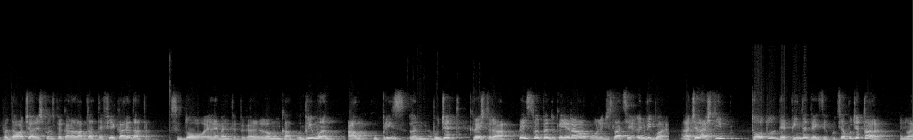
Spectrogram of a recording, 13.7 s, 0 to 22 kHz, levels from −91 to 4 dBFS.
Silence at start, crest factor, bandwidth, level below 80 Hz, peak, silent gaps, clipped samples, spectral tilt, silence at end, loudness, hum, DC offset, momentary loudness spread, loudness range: 0 s; 14 dB; 8 kHz; -62 dBFS; -8 dBFS; none; under 0.1%; -7 dB/octave; 0 s; -23 LUFS; none; under 0.1%; 7 LU; 1 LU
